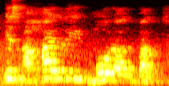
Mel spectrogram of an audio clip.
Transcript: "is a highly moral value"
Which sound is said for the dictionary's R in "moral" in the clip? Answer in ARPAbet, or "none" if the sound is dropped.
R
